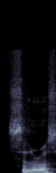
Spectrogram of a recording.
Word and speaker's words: Celeros: Celeros is spelled like celery, Celeros.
